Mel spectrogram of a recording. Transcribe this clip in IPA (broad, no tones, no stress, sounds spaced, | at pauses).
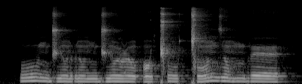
u n d͡ʒ ũ r ũ n d͡ʒ ũ ɭ õ ʔ ɔ̃ ǁ u ǀ õ n z õ m b ø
